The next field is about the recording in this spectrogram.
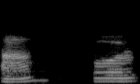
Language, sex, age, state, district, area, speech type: Hindi, male, 30-45, Madhya Pradesh, Harda, urban, conversation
